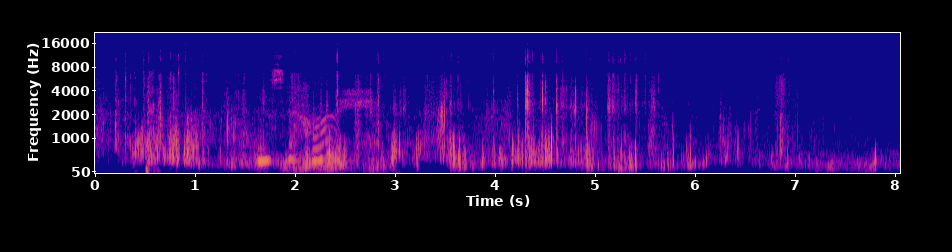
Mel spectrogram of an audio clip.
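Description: A horse's hooves crunch on gravel and dry brush.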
